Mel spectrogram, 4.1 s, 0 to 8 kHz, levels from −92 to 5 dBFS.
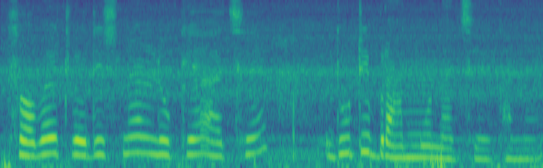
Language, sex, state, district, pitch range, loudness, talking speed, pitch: Bengali, female, West Bengal, Jalpaiguri, 205-265 Hz, -19 LUFS, 130 wpm, 250 Hz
